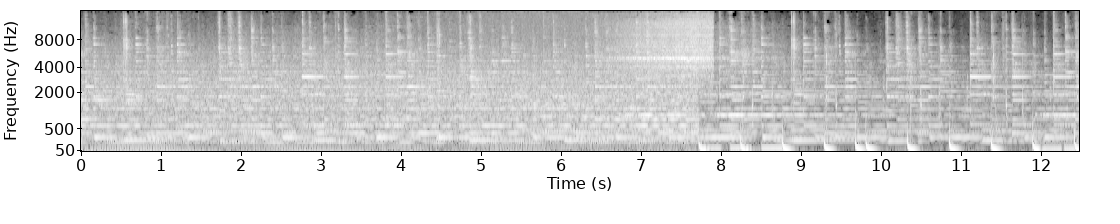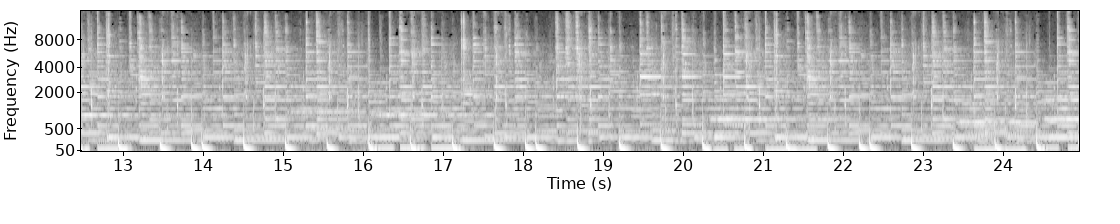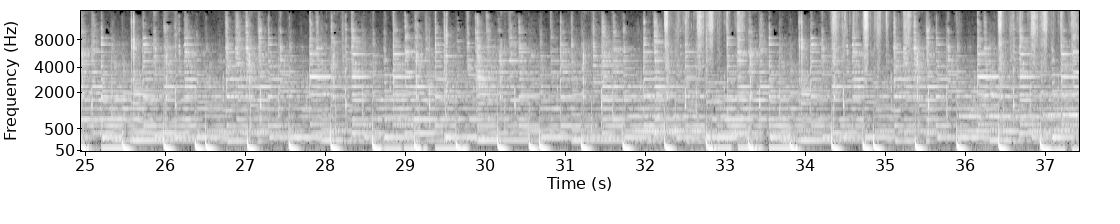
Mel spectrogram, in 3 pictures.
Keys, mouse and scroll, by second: 0.7-1.8 drag, 2.7-3.8 drag, 10.2-11.3 drag, 13.4 click, 16.3 click, 16.7 shift+click, 18.5-19.6 drag, 27.3-28.4 drag, 29.4-31.4 drag, 32.2 click, 37.0 click.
